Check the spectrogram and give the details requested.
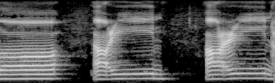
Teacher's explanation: হলকের মাঝখান থেকে উচ্চারণ হবে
